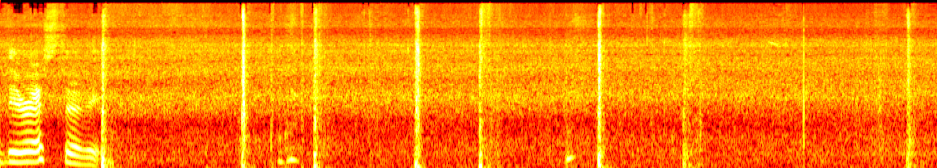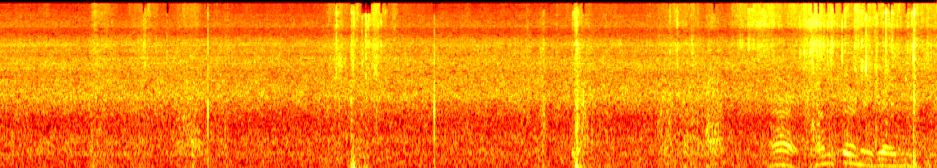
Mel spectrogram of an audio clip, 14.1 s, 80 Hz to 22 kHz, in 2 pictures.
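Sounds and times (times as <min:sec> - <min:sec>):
steady hiss: 0:00.0 - 0:14.0
boots crunching on icy snow: 0:00.5 - 0:08.8.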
